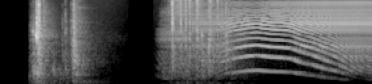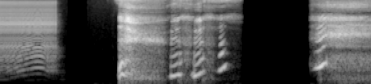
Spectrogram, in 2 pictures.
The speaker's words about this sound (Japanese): さあ、おトイレの扉も開けました。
